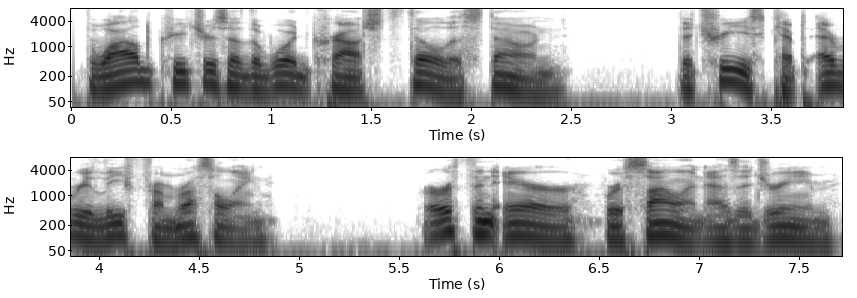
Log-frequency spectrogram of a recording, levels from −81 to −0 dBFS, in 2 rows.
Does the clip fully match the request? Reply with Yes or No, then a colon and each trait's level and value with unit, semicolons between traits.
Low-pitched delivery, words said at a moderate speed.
Yes: low, 100 Hz; average, 195 wpm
